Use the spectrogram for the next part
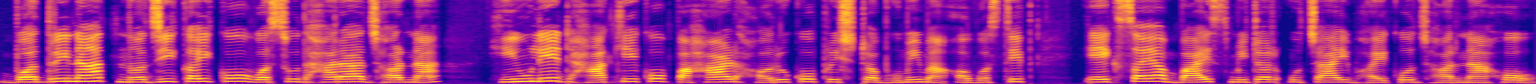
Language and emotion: Nepali, neutral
